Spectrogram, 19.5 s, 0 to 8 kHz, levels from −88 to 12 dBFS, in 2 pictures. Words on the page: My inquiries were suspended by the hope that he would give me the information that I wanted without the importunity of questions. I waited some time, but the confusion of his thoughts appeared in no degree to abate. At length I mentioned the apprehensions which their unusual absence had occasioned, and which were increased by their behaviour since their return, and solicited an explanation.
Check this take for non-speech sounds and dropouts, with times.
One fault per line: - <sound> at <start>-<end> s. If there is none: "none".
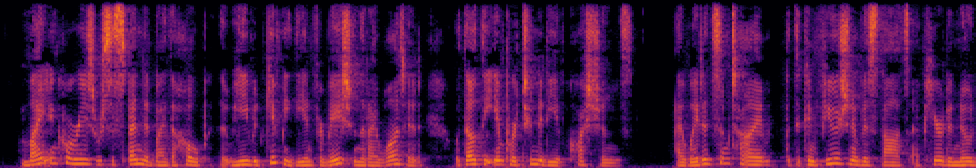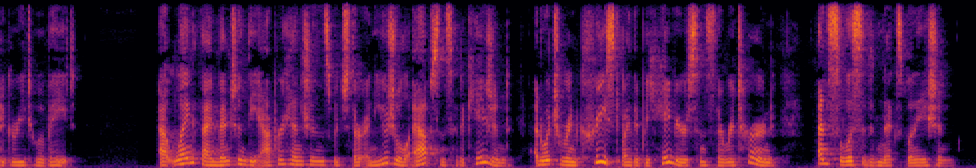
none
